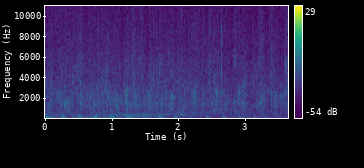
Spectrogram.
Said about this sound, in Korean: 우리 하나님께 영광의 박수 한번 드립니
